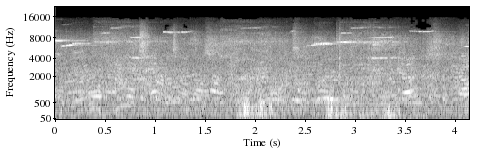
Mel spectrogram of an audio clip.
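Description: Outdoor street ambience: a steady hum of traffic with faint voices in the background.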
